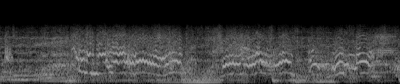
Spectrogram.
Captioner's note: dogs whimpering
